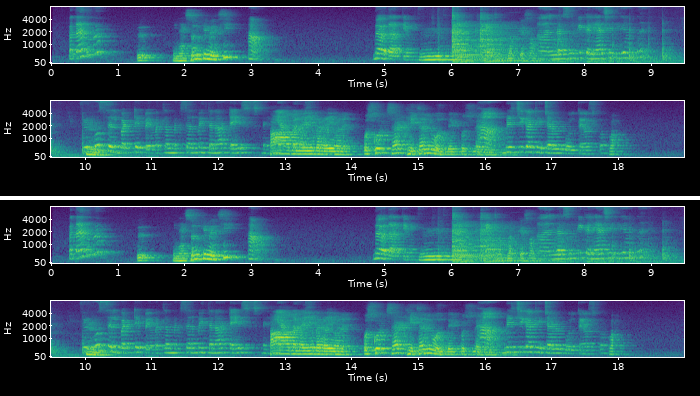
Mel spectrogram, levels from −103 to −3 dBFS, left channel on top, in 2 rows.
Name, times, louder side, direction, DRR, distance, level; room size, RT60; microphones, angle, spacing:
voice 1, 0.3-0.8 2.9-3.1 4.8-5.5 6.5-6.6 7.3-8.9 10.0-13.7 15.9-17.9, left 1 dB, 5° left, -3 dB, 1.3 m, -27 dB
voice 2, 1.8-2.7 5.5-6.1 6.7-7.3 10.0-10.3 12.8-16.2 17.9-18.0, right 1 dB, 15° right, 1 dB, 0.4 m, -20 dB
sound 1, 5.4-12.2, left 1 dB, 40° left, 1.0 m, -31 dB
8.6 x 3.0 x 4.2 m, 0.65 s
head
